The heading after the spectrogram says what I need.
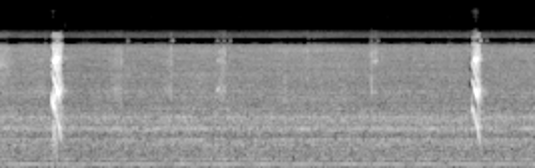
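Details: Two short, sharp high squeaks about four seconds apart over steady room hum: hiccups from Lily.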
